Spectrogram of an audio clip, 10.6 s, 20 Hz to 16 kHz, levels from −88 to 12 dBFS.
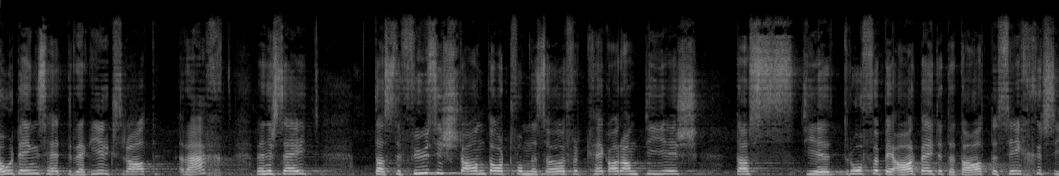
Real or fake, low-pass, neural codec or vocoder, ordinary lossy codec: fake; 14.4 kHz; vocoder, 48 kHz, 128 mel bands, Vocos; none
